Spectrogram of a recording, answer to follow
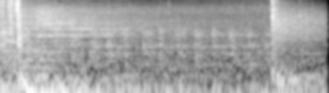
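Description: A sudden loud low boom that fades into a deep rumble, then a short swoosh near the end, laid over the film's music.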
